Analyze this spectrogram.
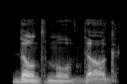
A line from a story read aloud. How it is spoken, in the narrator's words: Igor hisses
